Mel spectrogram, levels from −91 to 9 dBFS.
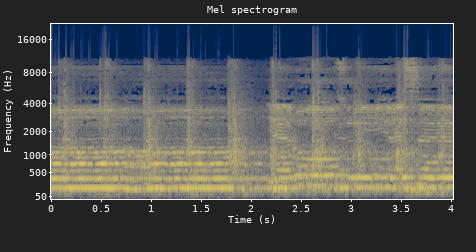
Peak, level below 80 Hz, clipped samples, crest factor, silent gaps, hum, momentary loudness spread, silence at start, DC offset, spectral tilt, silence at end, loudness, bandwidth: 0 dBFS; -48 dBFS; 0.4%; 10 dB; none; none; 3 LU; 0 s; under 0.1%; -5 dB/octave; 0 s; -10 LUFS; 11.5 kHz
